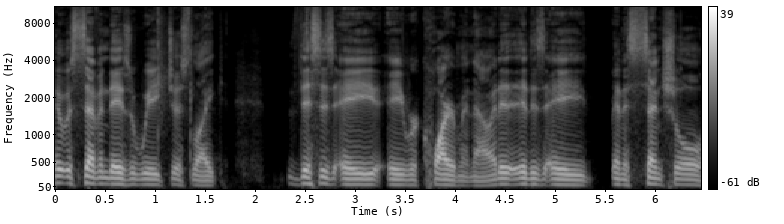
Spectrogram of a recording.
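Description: With an American accent and a normal speaking voice, a man speaks at a fairly low pitch with fairly even intonation in a very clean recording with a silent background and a dry, close sound with no echo. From Northwest Texas (Lubbock). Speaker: fitness coach. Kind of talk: casual interview.

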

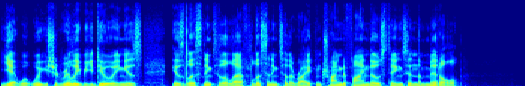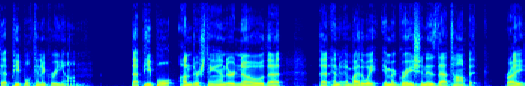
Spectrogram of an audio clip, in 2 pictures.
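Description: A man's fairly low voice at a fairly quick pace, with fairly even intonation. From Los Angeles area, US West Coast (born in Mexico, moved at age two). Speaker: church communications director. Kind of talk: interview conversation. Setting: studio. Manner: halting, frequent repetitions.

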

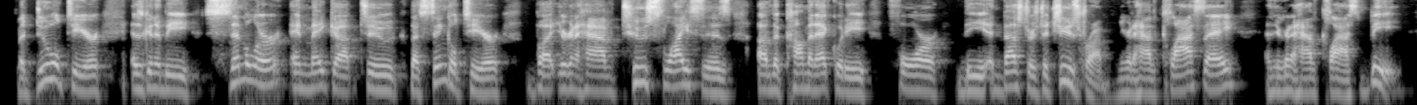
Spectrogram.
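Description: With a quiet background behind him, a man speaks in an animated tone, somewhat breathy and fairly high-pitched, his loudness very even. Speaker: real estate investor and entrepreneur. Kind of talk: educational interview. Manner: fast.

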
